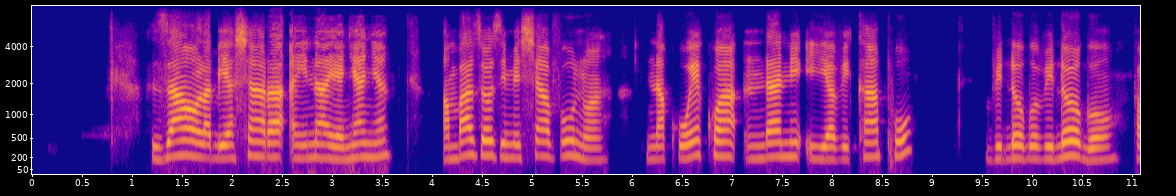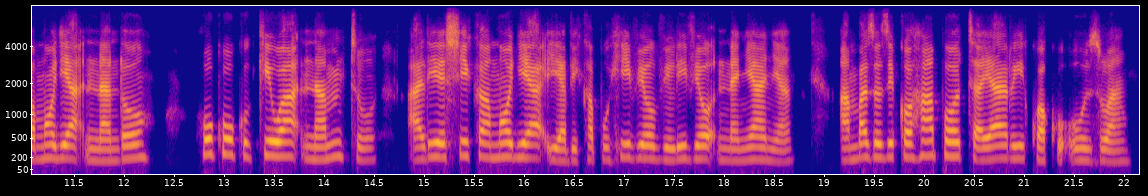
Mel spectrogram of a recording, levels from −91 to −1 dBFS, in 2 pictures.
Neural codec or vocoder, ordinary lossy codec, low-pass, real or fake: codec, 16 kHz, 4 kbps, X-Codec, HuBERT features, trained on LibriSpeech; Opus, 16 kbps; 7.2 kHz; fake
